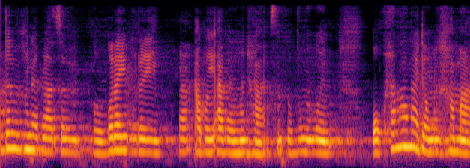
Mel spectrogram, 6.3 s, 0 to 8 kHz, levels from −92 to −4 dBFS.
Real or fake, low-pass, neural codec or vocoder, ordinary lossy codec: fake; 7.2 kHz; codec, 44.1 kHz, 2.6 kbps, SNAC; none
